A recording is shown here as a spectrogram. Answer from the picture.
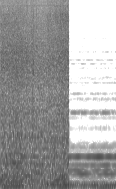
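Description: A minivan pulls away on a dirt road with a low engine and tyre rumble. About one and a half seconds in, the sound cuts off suddenly and gives way to ambient music of sustained ringing tones.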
